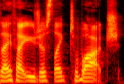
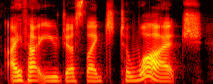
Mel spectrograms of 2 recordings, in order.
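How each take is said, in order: First: The line is said flatly, without that inflection. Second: The line has a strongly inflected, expressive melody. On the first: The speaker calls it right. "but says" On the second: The speaker calls it wrong. "not how I just said it with the inflection that I said it"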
